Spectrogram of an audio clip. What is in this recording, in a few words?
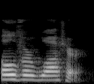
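"over water", English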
